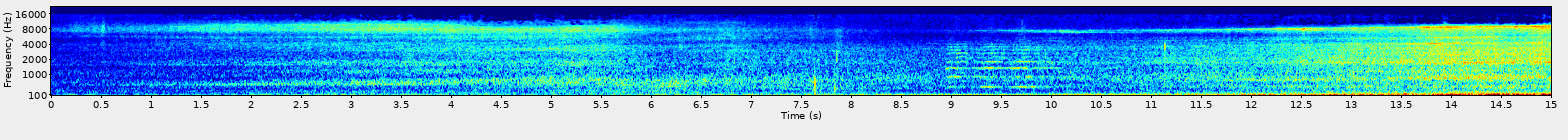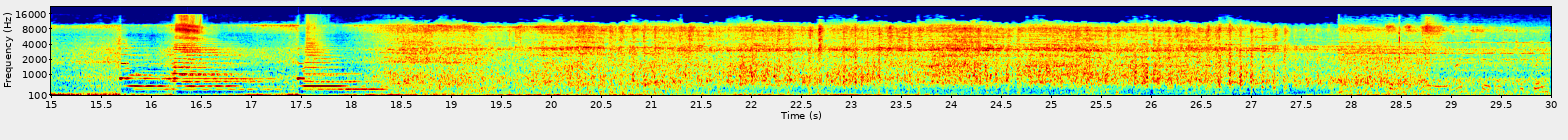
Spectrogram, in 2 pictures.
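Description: KiwiRail diesel locomotive approaching, its engine drone growing steadily louder. A faint horn blast sounds about a third of the way in, then two loud horn blasts about halfway, and the train passes with a rising rush of wheel and rail noise.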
